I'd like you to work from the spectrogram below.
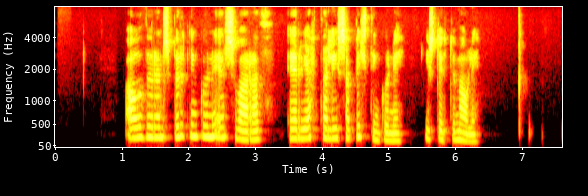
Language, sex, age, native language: Icelandic, female, 50-59, Icelandic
